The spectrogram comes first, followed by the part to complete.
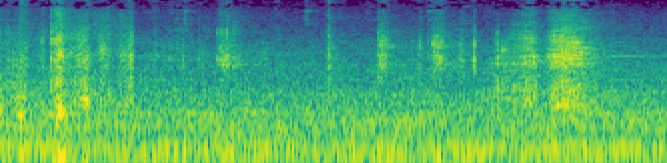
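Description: Chef's knife slicing a green bell pepper on a plastic cutting board: a string of irregular short cuts, the blade crunching through the pepper and scraping against the board.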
